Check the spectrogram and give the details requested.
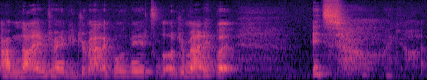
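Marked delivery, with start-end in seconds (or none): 3.1-4.2 soft exasperated whisper, almost no voice; whispered despair. Real, not acted. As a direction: breathe it out like you're defeated. Exasperated fan gives up.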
